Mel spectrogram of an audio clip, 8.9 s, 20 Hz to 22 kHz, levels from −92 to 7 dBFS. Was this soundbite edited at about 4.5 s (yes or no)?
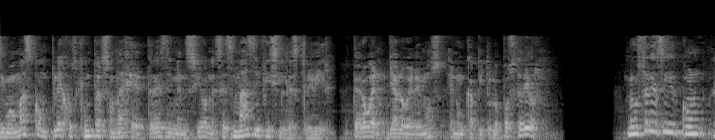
no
